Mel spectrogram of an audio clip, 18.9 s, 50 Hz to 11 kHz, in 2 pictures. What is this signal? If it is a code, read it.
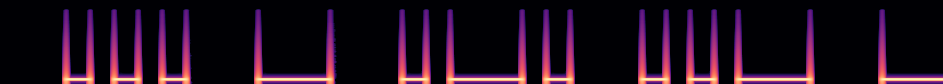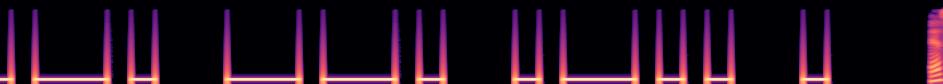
Morse code, heard as a keyed tone, about 5 wpm, 250 Hz. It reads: STRUGGLE
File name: morse / morse-training-05WPM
